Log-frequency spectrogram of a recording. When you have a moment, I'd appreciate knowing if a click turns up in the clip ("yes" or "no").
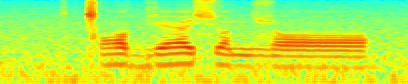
yes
